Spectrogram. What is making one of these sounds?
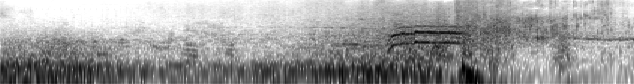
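A spear whooshes through the air.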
